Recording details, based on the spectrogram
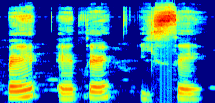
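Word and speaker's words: PET-CT: Antes de empezar, aclaro que se pronuncia Pet y C, letra por letra.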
